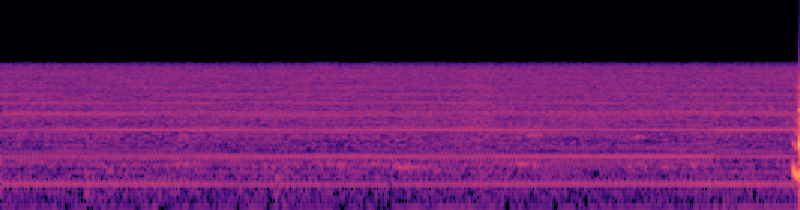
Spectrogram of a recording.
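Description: Faint, steady electrical hum of several even tones, with no other sound.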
